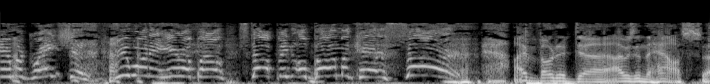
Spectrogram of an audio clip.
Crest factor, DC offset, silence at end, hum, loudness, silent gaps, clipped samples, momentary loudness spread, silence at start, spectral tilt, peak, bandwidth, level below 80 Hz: 14 dB; under 0.1%; 0 s; none; -17 LUFS; none; under 0.1%; 6 LU; 0 s; -5.5 dB/octave; 0 dBFS; 7.4 kHz; -20 dBFS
